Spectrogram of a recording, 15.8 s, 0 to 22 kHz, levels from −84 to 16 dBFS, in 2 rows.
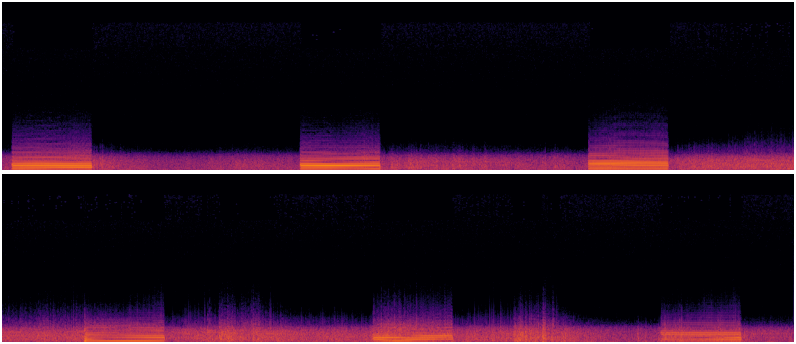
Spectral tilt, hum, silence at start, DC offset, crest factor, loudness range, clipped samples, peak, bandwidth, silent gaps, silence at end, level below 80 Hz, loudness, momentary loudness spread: -8.5 dB/octave; none; 0 s; under 0.1%; 14 dB; 4 LU; under 0.1%; -8 dBFS; 5.6 kHz; none; 0 s; -50 dBFS; -21 LUFS; 19 LU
